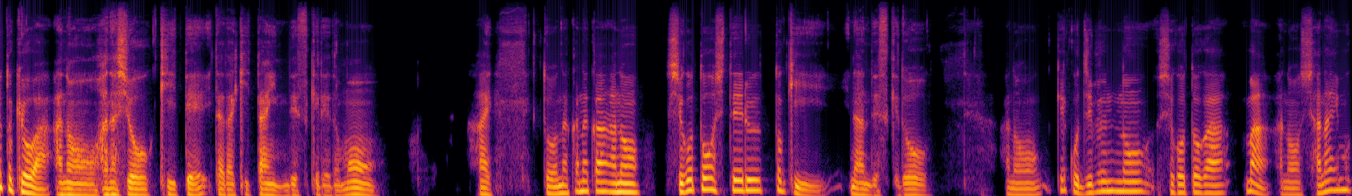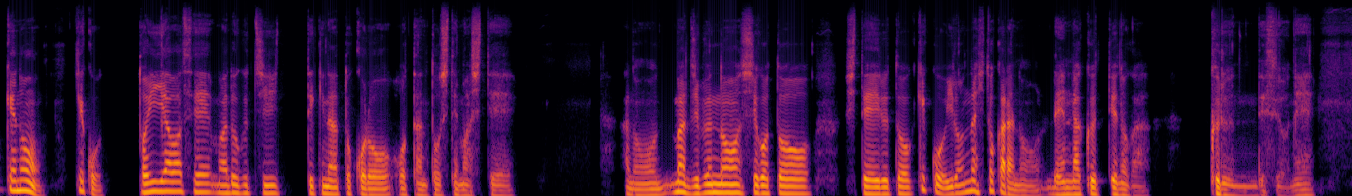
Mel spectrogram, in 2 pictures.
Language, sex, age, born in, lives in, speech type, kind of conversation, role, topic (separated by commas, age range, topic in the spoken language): Japanese, male, 45-49, Japan, Japan, conversation, advice, user, 気が散るのを減らして集中する方法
